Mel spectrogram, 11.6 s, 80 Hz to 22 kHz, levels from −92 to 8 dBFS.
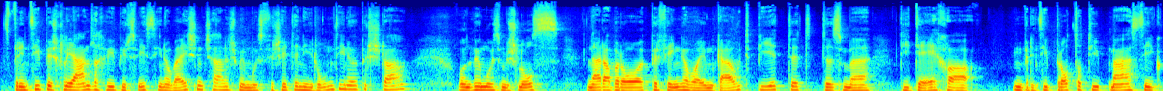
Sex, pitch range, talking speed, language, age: male, 125-145 Hz, 200 wpm, German, 30-49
